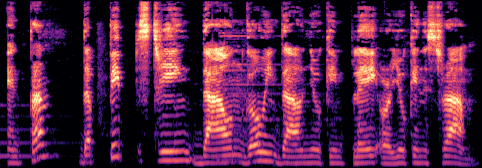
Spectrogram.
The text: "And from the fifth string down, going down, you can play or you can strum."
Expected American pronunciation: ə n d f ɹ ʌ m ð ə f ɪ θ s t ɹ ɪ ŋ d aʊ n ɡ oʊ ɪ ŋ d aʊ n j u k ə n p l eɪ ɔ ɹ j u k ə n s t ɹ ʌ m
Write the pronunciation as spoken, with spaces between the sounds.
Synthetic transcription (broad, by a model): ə n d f ɹ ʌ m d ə p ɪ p s t ɹ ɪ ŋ d aʊ n ɡ oʊ ɪ ŋ d aʊ n j u k ə n p l eɪ ɔ ɹ j u k ə n s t ɹ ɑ m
